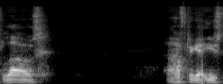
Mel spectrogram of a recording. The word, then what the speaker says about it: Laos: I've been told in no uncertain terms that it's pronounced Laos.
